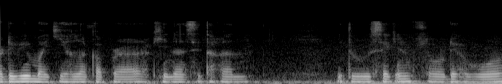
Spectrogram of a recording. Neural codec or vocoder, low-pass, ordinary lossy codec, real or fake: none; none; none; real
